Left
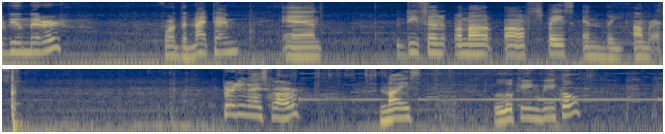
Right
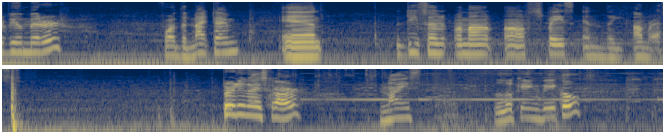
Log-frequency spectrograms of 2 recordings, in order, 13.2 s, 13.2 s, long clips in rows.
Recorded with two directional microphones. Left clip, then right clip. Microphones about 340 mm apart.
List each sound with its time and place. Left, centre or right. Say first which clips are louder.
0.0 s a man's voice: left 4 dB; centre
4.0 s a man's voice: left 2 dB; centre
8.8 s a man's voice: right 4 dB; centre
10.4 s speech: left 9 dB; left
11.5 s speech: left 3 dB; centre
